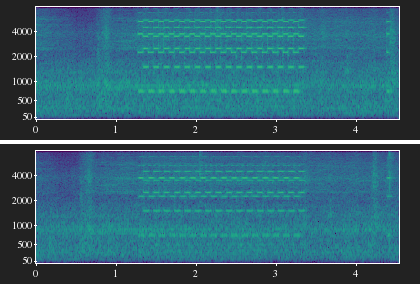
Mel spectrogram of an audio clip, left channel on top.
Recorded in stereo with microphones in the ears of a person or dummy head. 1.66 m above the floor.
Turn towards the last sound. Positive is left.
turn(degrees=35)  # may be behind; listen again after turning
